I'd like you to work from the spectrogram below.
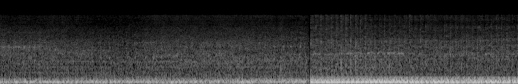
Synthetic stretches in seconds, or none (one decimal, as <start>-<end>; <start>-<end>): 0.0-0.9; 1.4-2.9; 4.3-4.8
